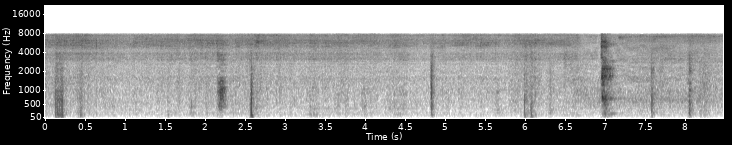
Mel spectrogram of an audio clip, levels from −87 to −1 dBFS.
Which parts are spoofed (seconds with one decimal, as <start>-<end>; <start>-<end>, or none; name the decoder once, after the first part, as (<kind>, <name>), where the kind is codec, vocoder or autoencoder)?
2.2-3.6 (vocoder, BigVGAN v2)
